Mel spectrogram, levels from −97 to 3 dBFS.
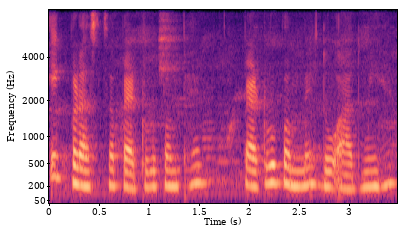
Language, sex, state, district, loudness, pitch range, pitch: Hindi, female, Punjab, Pathankot, -16 LUFS, 195-230 Hz, 205 Hz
